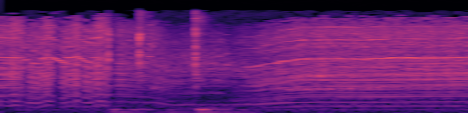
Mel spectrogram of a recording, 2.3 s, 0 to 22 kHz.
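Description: A car in Car Mechanic Simulator 2021 slides sideways off the road edge, its engine droning with rising and falling pitch alongside a brief squeal of tyres and a thump around the middle.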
